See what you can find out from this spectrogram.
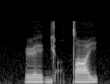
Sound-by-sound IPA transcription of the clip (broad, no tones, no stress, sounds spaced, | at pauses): ɭ e ɡ ḭ tˤ i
